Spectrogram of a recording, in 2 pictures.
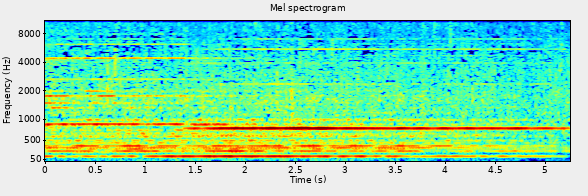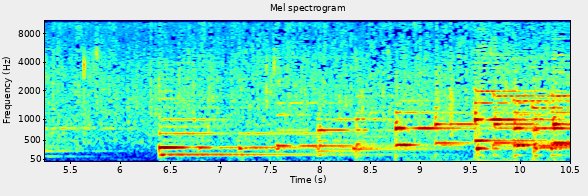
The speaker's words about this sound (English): But it's raining now, as it sometimes does in Mizoram, so let's go under the shelter.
